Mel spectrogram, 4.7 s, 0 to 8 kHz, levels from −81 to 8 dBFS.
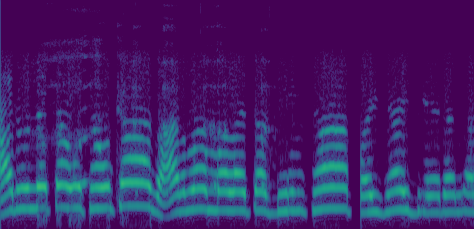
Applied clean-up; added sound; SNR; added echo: neural mask model RNNoise.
